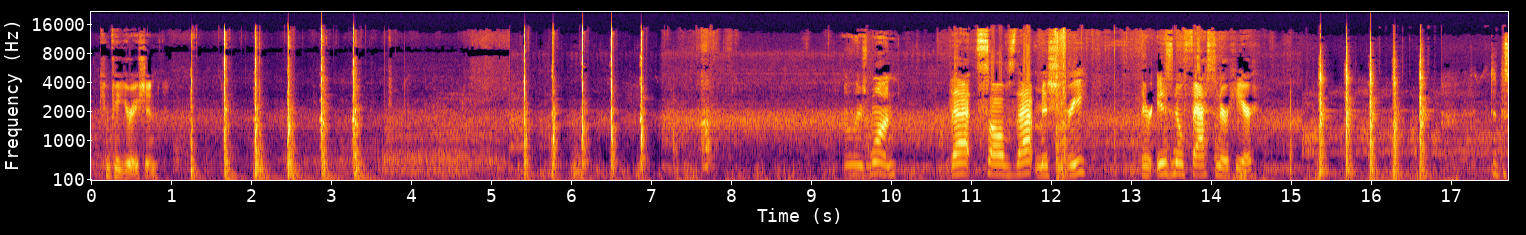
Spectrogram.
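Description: A hammer taps sharply on metal.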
